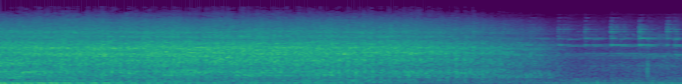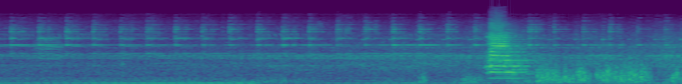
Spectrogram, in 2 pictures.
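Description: Carriages of a loco-hauled V/Line passenger train rushing past close by with wheel clatter, giving way about five and a half seconds in to quieter track-side sound. Near the end, an approaching V/Line N class diesel locomotive gives one short horn blast.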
